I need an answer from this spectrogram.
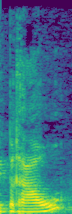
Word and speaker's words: Brau: So you would say if it doesn't have an umlaut, then you would say Brau, okay, like brew.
